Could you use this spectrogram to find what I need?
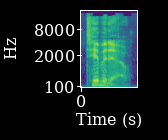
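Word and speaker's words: Thibodeaux: I was going to say, how do you pronounce his last name? – Thibodeau. – Is that true? Is that accurate? – That's how I've heard it pronounced.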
